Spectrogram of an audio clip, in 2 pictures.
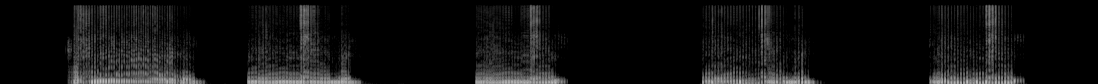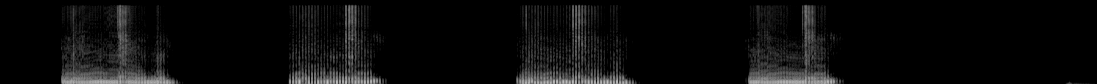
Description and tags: Wide growling reese
Weird sounding and really wide growl-ish thing
bass, distorted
